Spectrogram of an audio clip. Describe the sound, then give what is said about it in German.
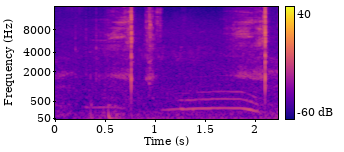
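Scissor snips, two quick crisp cuts followed by a third after a pause, as the long hairs left standing on the head of a recently sheared llama or alpaca are trimmed. A soft, low, sliding tone drifts underneath in the quiet background. “ihn noch am Kopf die langen Haare abschneiden, die so ein bisschen stehen geblieben sind”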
